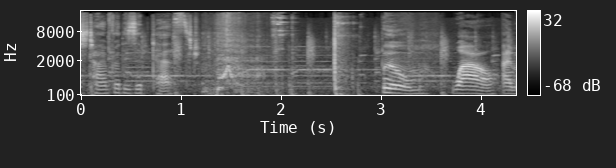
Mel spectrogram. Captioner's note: zipping up suitcase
